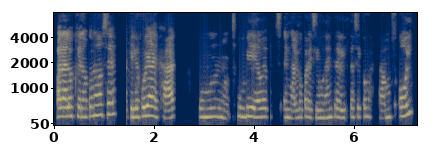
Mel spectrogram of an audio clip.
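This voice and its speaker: A woman's voice: a little high, fairly even intonation, a little fast. A woman hosting an interview, asking questions in a friendly, encouraging way. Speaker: interviewer, channel host. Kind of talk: casual interview.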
